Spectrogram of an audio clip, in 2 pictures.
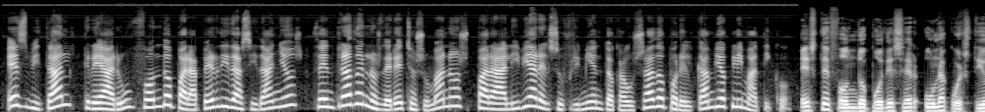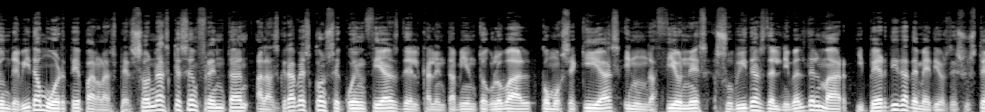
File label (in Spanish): informativo; fondo ddhh cambio climatico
